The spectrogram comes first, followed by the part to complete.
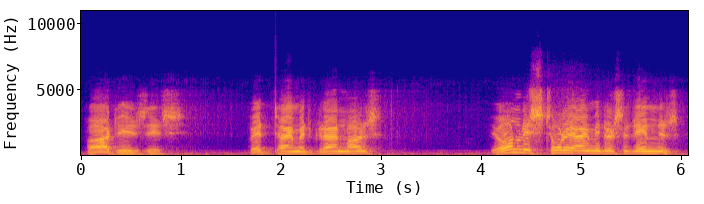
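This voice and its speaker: Wisecracking American policeman, male actor, gruff and slangy, fairly high male voice, 1940s radio acting on a dull old recording. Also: unhurried, close to an everyday voice. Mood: sarcastic, suspicious. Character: brash, wisecracking American city policeman, suspicious and bossy.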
